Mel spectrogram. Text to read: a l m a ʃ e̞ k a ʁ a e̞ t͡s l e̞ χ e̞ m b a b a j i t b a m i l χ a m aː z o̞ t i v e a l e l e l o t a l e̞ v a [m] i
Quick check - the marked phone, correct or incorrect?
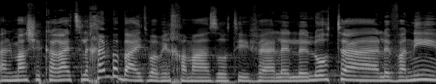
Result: incorrect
